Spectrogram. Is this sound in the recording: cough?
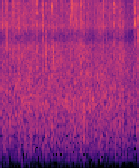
no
